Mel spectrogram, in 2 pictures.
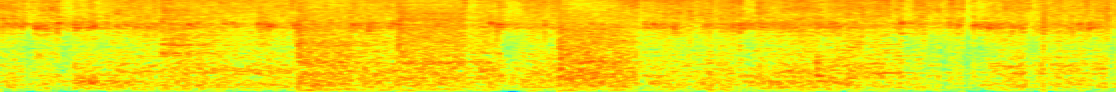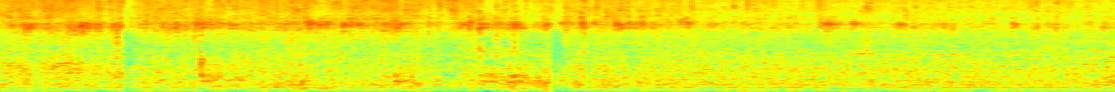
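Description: Thin-sliced beef sizzling in oil in a hot wok, stirred with a metal ladle that scrapes and taps the pan now and then. The sizzle is steady and eases a little near the end.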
